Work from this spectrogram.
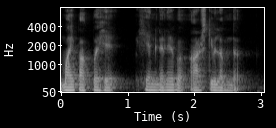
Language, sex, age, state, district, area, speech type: Manipuri, male, 18-30, Manipur, Thoubal, rural, spontaneous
